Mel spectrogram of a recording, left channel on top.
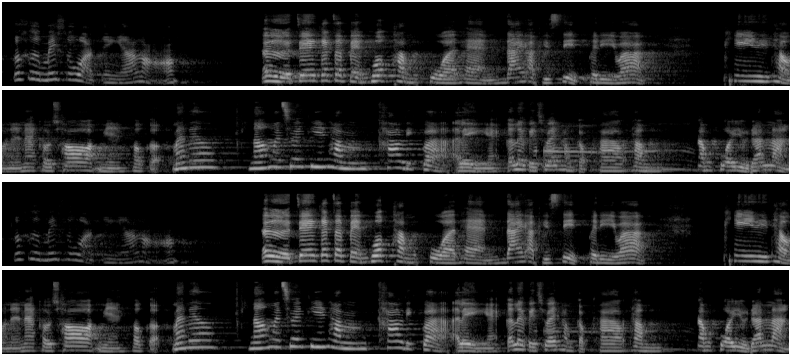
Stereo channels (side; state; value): both; normal; correlation 0.67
